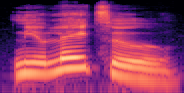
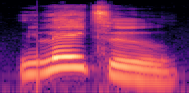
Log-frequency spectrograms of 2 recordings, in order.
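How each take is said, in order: First: "mulatto" repeated slowly, stress on the second syllable, mew-LAH-toe; careful model pronunciation. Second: "mulatto" said slowly, stress on the second syllable, mew-LAH-toe; careful model pronunciation. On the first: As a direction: say "mulatto" again, slow and clear, weight on LA. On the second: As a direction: say "mulatto" slowly as a teacher, with the weight on LA. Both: Shown as a demonstration. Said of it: "This word is pronounced".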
